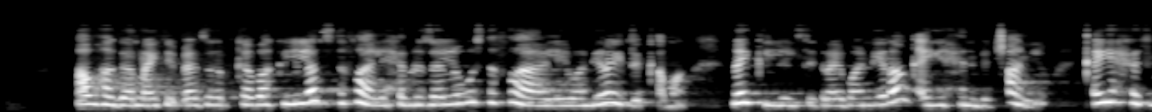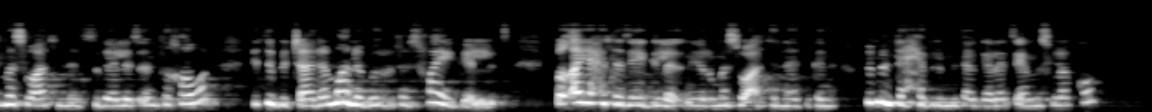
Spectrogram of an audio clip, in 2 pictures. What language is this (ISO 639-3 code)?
tir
